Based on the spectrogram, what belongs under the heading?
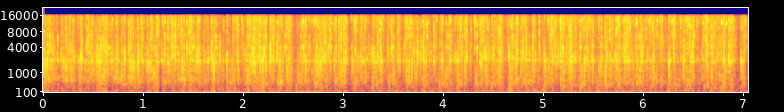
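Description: A full cocktail shaker holding eight ounces of drink is shaken hard and steadily for several seconds, ice rattling in a rapid, continuous clatter of sharp clicks. The sound is loud and even, with no talking.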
